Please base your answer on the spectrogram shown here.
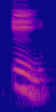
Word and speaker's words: y: In between Y, the meaning of Y is and the pronunciation is E.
